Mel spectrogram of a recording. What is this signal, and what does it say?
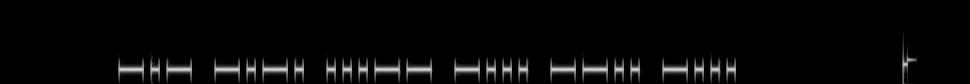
Morse code, heard as a keyed tone, about 16 wpm, 700 Hz. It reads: KC3BZB
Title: USA Call Signs - 6 Characters - 4x Character Spacing - 15wpm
